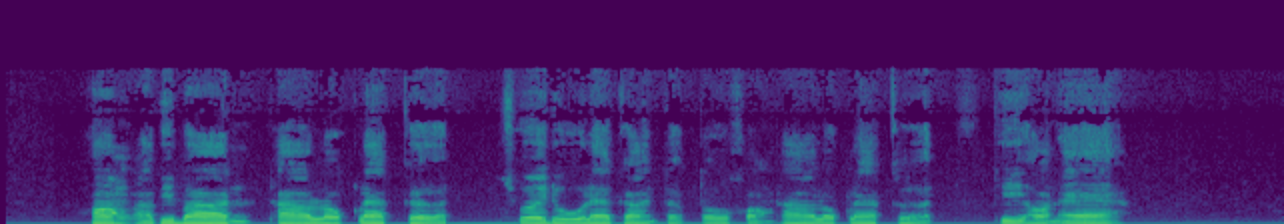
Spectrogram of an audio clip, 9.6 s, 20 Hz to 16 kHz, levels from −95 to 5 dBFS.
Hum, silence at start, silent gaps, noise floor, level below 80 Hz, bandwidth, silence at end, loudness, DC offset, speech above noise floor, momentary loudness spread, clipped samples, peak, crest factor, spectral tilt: none; 0.7 s; none; -56 dBFS; -48 dBFS; 11.5 kHz; 1.2 s; -27 LUFS; under 0.1%; 31 dB; 12 LU; under 0.1%; -10 dBFS; 16 dB; -8 dB/octave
